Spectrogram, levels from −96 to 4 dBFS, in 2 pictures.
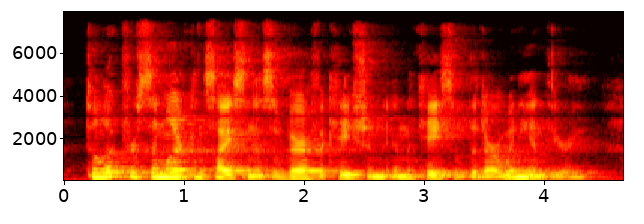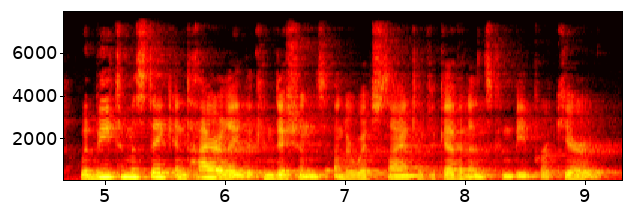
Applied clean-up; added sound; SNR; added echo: none; none; none; reverberation time 0.9 s.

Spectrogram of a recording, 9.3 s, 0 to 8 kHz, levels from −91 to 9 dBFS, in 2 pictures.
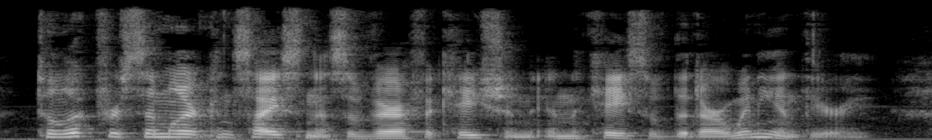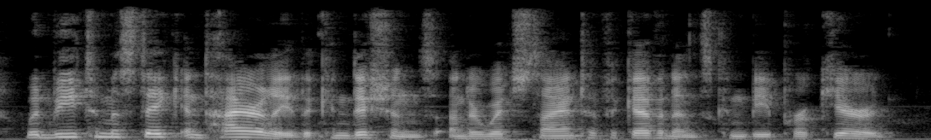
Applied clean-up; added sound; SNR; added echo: none; none; none; none.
